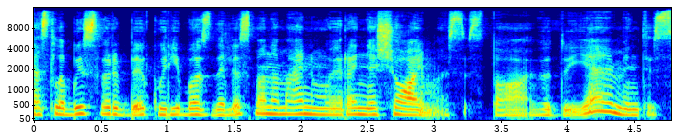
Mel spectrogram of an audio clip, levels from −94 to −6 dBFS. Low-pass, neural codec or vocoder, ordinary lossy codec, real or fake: 14.4 kHz; vocoder, 44.1 kHz, 128 mel bands, Pupu-Vocoder; AAC, 96 kbps; fake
